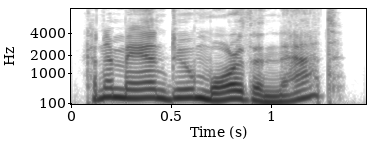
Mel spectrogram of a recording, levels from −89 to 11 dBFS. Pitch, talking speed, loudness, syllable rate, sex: 195 Hz, 285 wpm, -13 LUFS, 5.4 syllables/s, female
